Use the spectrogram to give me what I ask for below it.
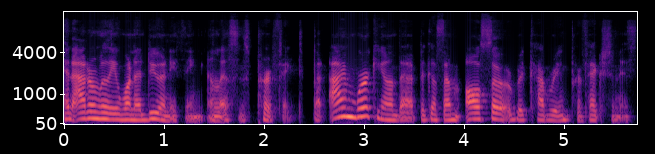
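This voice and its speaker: A woman with a Swedish accent, fairly low-pitched, very fast and lively in intonation, hardly any pauses, dry, close sound with no echo, very clean recording with a silent background. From Sweden. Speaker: podcast co-host. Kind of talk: casual chat.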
